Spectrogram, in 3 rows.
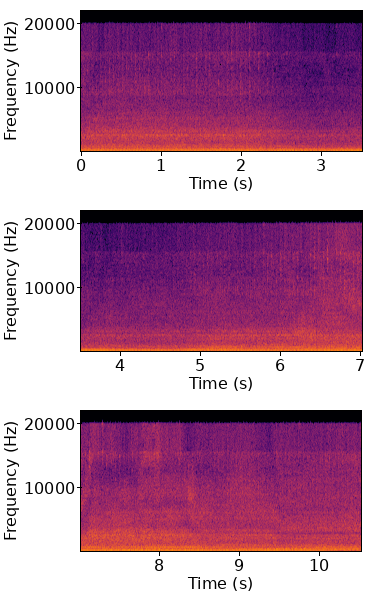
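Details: Old Dodge Ram, rebuilt carbureted V8 (previous engine's cam went flat) on two-stage cam break-in, 80 psi oil pressure: smooth, even rumble at raised steady idle, no ticking or knocking; running cleanly.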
